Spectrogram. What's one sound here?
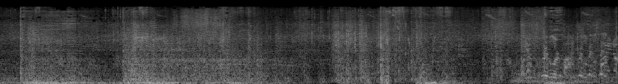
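Metal robots clash and smash apart in a fight.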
